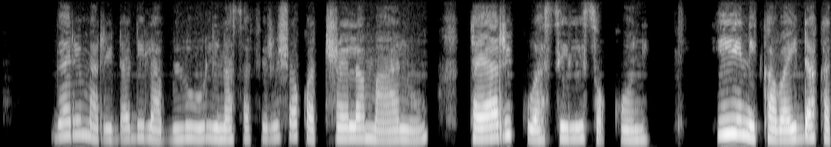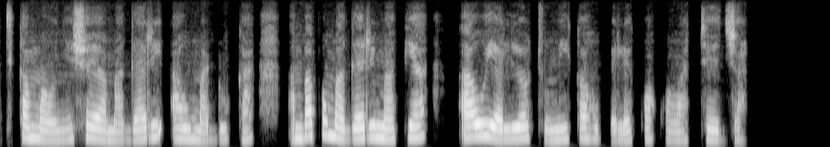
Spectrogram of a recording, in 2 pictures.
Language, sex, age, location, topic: Swahili, female, 25-35, Nairobi, finance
